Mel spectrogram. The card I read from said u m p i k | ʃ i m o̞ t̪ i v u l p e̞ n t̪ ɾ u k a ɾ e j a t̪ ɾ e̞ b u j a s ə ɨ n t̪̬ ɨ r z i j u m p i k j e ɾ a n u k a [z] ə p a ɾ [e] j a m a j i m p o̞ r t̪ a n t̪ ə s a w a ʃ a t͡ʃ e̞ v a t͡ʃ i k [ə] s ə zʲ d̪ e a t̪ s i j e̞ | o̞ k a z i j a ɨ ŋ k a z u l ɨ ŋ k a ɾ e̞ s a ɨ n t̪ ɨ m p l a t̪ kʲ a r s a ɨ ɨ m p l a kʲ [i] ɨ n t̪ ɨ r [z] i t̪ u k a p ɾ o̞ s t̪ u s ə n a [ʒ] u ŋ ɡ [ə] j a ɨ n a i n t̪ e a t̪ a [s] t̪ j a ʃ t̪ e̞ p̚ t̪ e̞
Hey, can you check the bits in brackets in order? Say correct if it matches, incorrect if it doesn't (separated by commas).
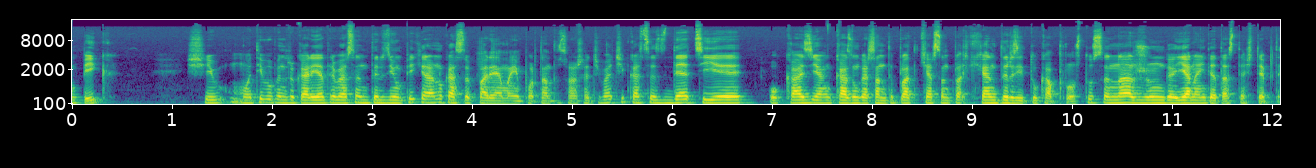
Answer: incorrect, correct, incorrect, incorrect, correct, correct, correct, correct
